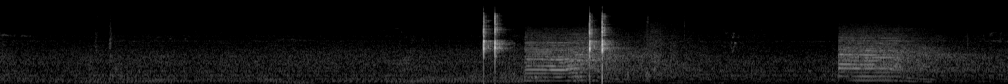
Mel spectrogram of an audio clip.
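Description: A training clicker is pressed twice, about a second apart, each press a sharp double click, marking a rabbit's jump over the handler's foot. Between the clicks and again near the end, a droning tone with several overtones comes and goes, falling slightly as it fades the second time.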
